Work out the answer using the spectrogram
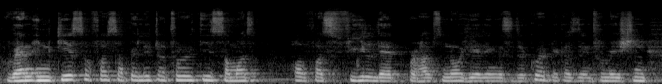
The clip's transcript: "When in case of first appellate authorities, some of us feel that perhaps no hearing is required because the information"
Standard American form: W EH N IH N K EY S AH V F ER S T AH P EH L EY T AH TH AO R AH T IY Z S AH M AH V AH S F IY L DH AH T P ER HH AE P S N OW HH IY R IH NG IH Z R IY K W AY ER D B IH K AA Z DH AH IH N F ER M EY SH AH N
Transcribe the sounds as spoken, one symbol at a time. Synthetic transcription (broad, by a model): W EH N IH N K EY S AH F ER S AH P EH L EY T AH T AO R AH T IY S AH M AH F AH S F IY L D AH T P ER HH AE P S N OW HH IY R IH NG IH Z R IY K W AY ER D B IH K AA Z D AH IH N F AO M EY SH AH N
